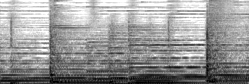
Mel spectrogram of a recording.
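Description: Bells ring again and again, their bright metallic tones overlapping and hanging in the air as fresh strikes land every half second or so, fairly loud throughout with no voices.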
